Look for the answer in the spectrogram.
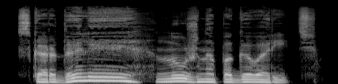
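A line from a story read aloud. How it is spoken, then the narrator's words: Tired sigh. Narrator (Russian): магистр устало вздохнул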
